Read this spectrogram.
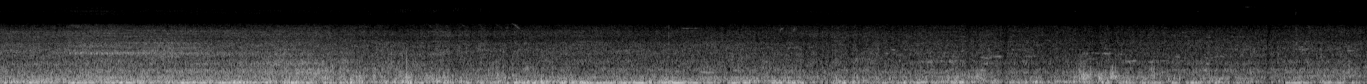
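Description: Cars drive past close by on an asphalt road.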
